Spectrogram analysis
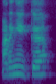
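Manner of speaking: ordinary talk, nothing marked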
